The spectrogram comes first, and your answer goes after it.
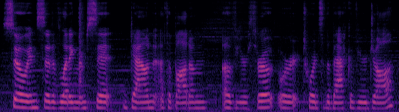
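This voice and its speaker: Young female streamer, low fried voice, rambling chat, faint music under. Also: little pitch movement, moderate pace, fairly bright tone. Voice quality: low voice with vocal fry. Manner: rambling, talks to chat, swears casually. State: voice tired and sore.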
